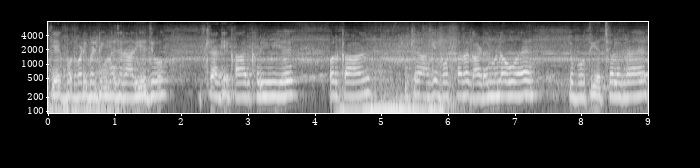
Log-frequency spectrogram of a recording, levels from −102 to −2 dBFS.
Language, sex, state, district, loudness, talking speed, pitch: Hindi, female, Rajasthan, Jaipur, -17 LUFS, 220 wpm, 200 Hz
